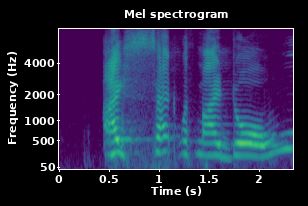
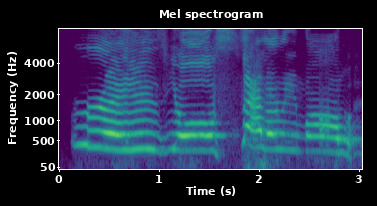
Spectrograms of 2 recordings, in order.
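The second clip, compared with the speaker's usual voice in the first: slow, louder, beaming reveal; spring the good news slowly; joyful reveal; 5 semitones higher, 4 dB louder, much slower than usual. Acted. Scrooge springing the raise on Bob, slow and beaming.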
